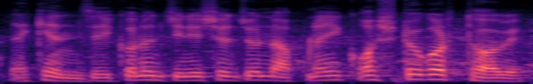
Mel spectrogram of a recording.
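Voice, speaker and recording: A man's voice: mid-range voice, a little hiss or hum. A young man teaching Quran reading in a video lesson, calling out letter names and asking and answering his own questions. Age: young adult. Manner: calls out letter names loudly and slowly.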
